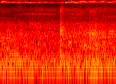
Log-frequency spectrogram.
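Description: Steady low rumble of a bus engine heard from inside the passenger cabin, with two brief hisses about a second in and near the end.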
